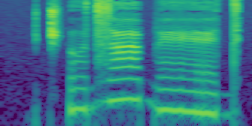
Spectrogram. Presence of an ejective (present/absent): present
